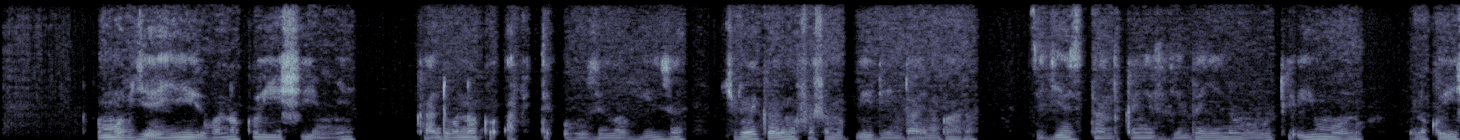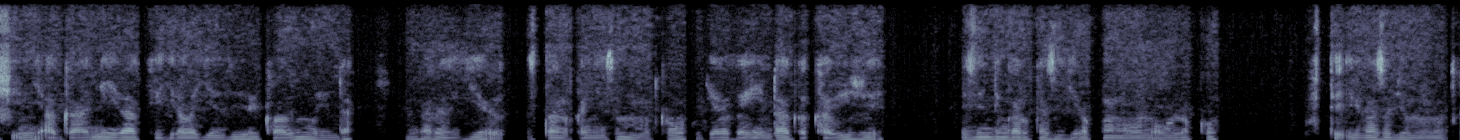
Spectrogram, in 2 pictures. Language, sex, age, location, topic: Kinyarwanda, male, 18-24, Kigali, health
